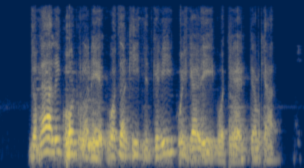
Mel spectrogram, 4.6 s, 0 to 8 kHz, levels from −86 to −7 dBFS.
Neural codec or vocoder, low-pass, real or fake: codec, 24 kHz, 0.9 kbps, WavTokenizer, medium music audio release; 7.2 kHz; fake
